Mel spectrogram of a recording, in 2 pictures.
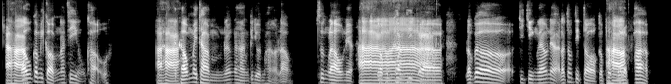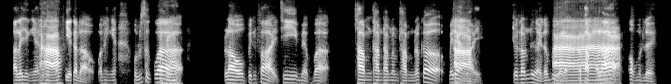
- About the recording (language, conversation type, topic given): Thai, unstructured, เวลาเหนื่อยใจ คุณชอบทำอะไรเพื่อผ่อนคลาย?
- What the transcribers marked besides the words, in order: tapping; drawn out: "อา"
